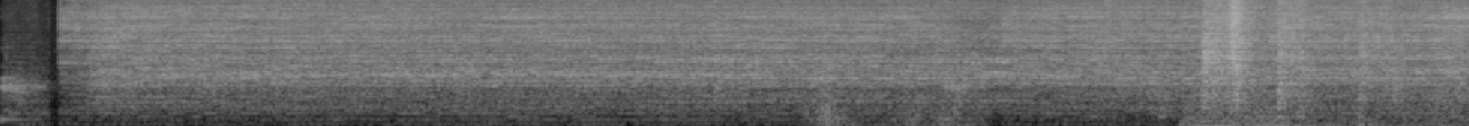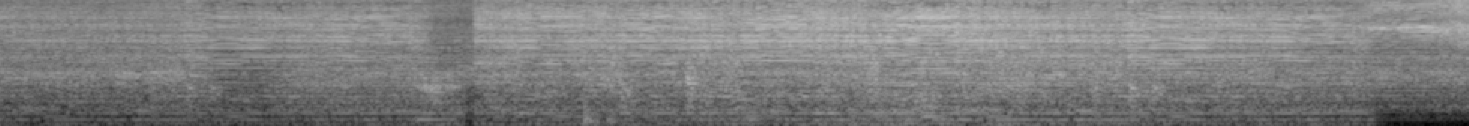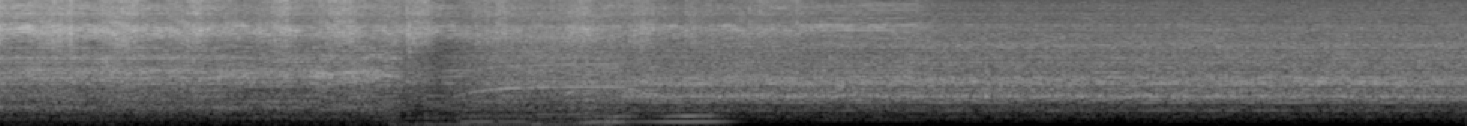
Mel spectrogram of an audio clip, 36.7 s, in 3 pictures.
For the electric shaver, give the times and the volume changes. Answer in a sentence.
The electric shaver can be heard from 0.0 to 32.3 s, getting louder then quieter.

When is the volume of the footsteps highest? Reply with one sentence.
The loudest moment of the footsteps is at 10 seconds.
